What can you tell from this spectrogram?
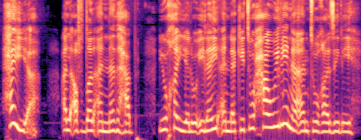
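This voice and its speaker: A woman reading a sly, smooth young man. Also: fairly high pitch, brisk, no room sound, studio quality, close to an everyday voice. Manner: soft, knowing, chuckling.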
